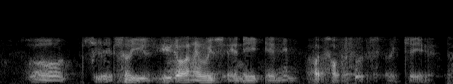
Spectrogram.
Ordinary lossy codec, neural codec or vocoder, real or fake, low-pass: AAC, 16 kbps; codec, 24 kHz, 1.5 kbps, HILCodec; fake; 3.6 kHz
